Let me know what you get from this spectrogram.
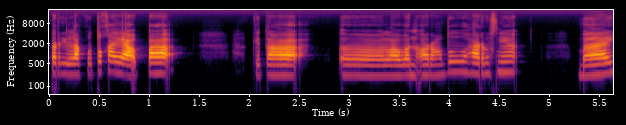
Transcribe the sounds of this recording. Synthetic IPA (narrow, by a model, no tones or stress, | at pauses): pəɾilakut̪ukajapaʔ | kit̪a | əːlawanoɾaŋt̪uɦaɾusɲa | ba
